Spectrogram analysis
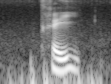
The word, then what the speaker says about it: treillis: I pronounce it like treillis without the yard, so it kind of rhymes with pays, a country.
